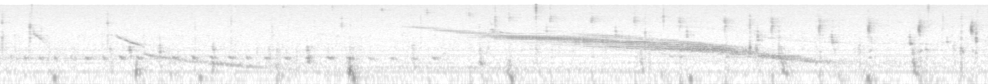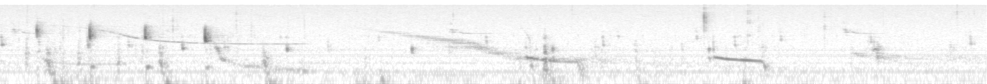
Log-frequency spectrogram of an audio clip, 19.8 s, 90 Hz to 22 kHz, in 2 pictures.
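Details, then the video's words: Beneath sea ice in McMurdo Sound, Antarctica, Weddell seals recorded November 2017 at 21 m depth: faint descending trills and sweeping whistles overlapping, with many quick clicks and ticks throughout. "Song of the Antarctic Weddell Seal"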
